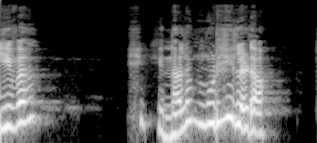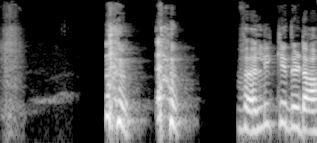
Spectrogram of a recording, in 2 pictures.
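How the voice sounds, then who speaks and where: மனம் உடைந்த, அழுதுகொண்டே மெதுவாகக் கெஞ்சிப் பேசும் இளைஞனாக நடிக்கும் ஒருவர்; கார்ட்டூன் நாடகக் குரல். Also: male voice, sits high. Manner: tearful, pleading, slow broken speech. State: crying. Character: heartbroken young man, lovesick, weeping. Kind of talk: cartoon drama voice acting. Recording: dull lo-fi sound.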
